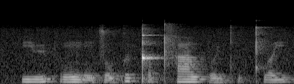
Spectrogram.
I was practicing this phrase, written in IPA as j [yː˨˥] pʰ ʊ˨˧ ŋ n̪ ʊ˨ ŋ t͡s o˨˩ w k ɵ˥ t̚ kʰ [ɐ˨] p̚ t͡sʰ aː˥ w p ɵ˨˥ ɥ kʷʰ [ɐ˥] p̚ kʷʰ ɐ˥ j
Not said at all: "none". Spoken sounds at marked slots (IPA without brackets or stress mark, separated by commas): yː˨˥, ɐ˨, ɐ˧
